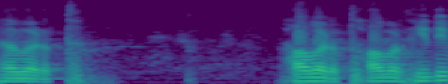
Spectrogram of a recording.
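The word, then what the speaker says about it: Haworth: इसी गड़बड़ी को सुधारने के लिए एक साइंटिस्ट हैं जिनका नाम है ह हैवर्थ। हवर्थ हवर्थ हिंदी में हवर्थ लिखा आता है। ऐसे स्पेलिंग होता है एच ए डब्ल्यू आर टी एच हवरवर्थ।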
